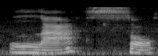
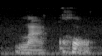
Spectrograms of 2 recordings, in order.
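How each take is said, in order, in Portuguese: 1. A consoante do meio tem som de s suave. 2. A consoante do meio tem som de k forte. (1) "quando a gente coloca a cedilha ... o C passa a ter som de S" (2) "laço sem a cedilha, ficaria laco"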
